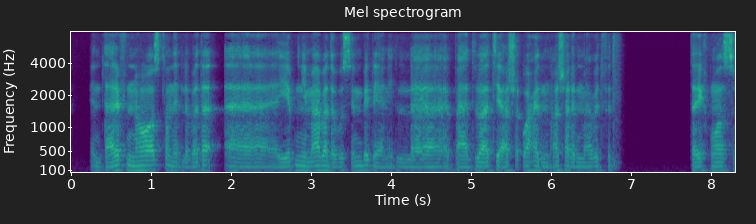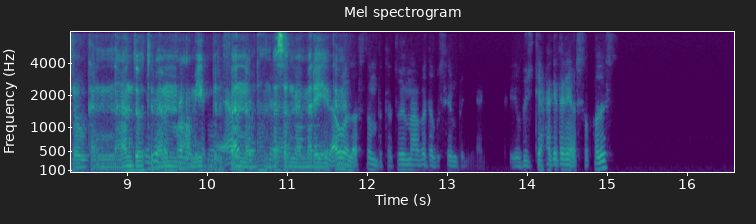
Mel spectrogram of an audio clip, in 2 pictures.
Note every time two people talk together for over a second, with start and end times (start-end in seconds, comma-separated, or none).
9.2-11.8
